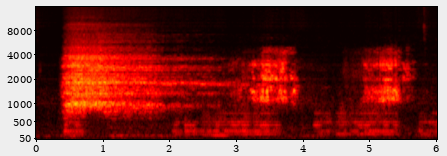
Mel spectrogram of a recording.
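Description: A long, slow exhale during a guided breathing exercise, a steady breathy rush that fades out, followed by two shorter, softer breaths, close and alone with no talk.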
